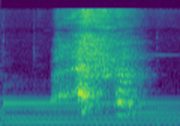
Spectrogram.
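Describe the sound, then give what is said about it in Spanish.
A single sharp sneeze bursts out, a quick breathy explosion over a steady low electrical hum, with no talking. “Salud.”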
